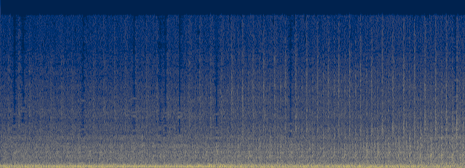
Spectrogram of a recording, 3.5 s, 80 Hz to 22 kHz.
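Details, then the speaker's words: 2015 Subaru STI, EJ257 engine with 8,000 miles, salvage auction car, first start attempt after all the work: rough idle with deep, uneven knock about three times a second under the engine note. Rod knock; engine later pulled and rebuilt. "Oh no. Well, that's disappointing. All that work and we have rod knock. 8,000 miles on the engine. Rod knock."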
